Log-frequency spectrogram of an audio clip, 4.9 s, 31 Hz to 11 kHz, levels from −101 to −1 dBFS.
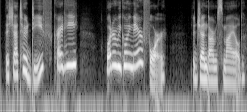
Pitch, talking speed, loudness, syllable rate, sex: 250 Hz, 170 wpm, -16 LUFS, 5.6 syllables/s, female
